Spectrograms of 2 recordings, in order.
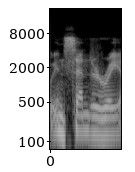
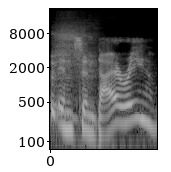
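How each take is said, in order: First: The ending sounds like neither diary nor dairy. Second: The ending sounds like the word diary. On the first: The speaker calls it right. "I think, is the way you pronounce this" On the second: The speaker calls it wrong. "I don't think it's called incendiary with the journal"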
